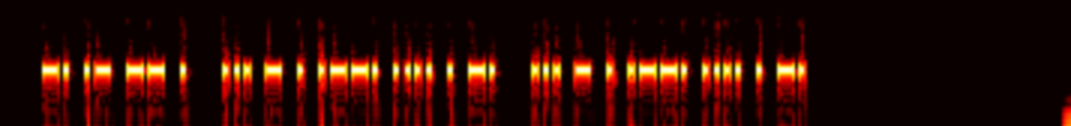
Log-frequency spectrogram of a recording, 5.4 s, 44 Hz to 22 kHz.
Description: Morse code, heard as a keyed tone, about 41 wpm, 700 Hz. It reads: NAME STEPHEN STEPHEN
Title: Practice QSO - Exchange 1 - Beginning - 45wpm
